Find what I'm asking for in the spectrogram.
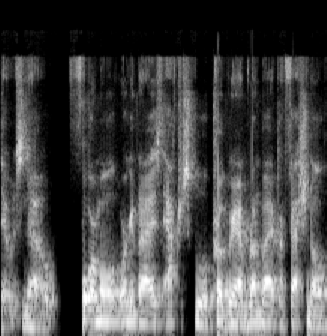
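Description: A man with an unremarkable speaking voice, fairly low-pitched, at a fairly slow pace. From US Midwest, Chicago. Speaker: sociologist. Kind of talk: interview.

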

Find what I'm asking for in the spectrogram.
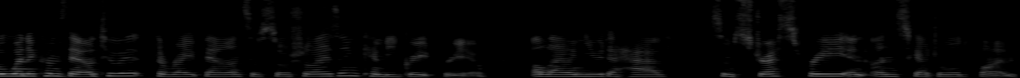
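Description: A woman speaks at a fairly quick pace with a normal speaking voice. Her pitch sits fairly high and varies in an ordinary way. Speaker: podcast host. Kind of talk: casual chat.

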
